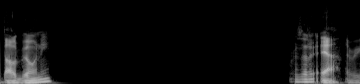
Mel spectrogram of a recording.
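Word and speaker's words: Balgonie: Not Bologna. It's hold on. I always pronounce that wrong. Is it Balgoni?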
